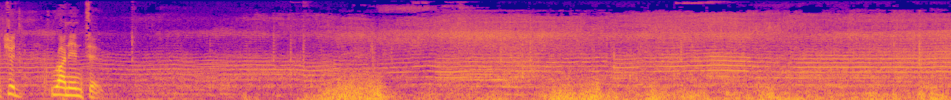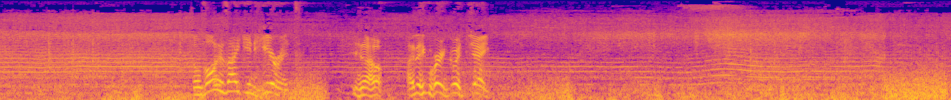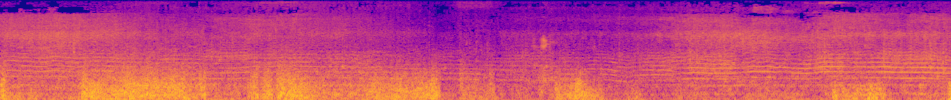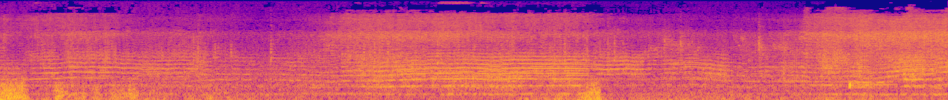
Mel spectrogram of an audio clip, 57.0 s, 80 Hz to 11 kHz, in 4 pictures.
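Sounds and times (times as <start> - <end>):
drone propellers whining: 0.0 - 57.0
wind rumbling on microphone: 3.4 - 57.0.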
